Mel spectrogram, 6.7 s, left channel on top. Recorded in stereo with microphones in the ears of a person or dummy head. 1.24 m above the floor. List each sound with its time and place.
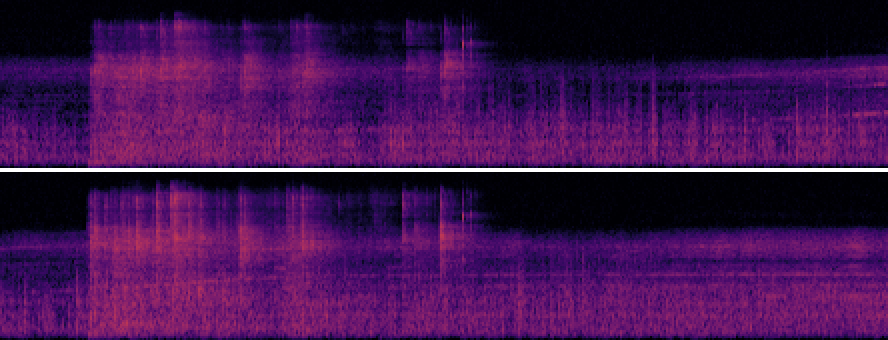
0.7 s crumpling: 70° right (ahead or behind), 4 m
3.5 s a finger snap: 5° left (ahead or behind), 0.5 m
